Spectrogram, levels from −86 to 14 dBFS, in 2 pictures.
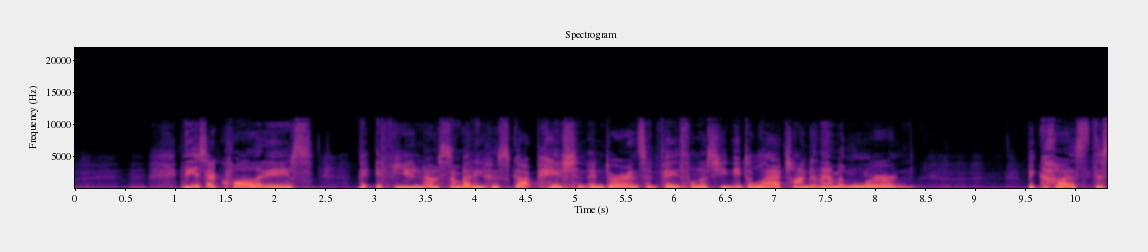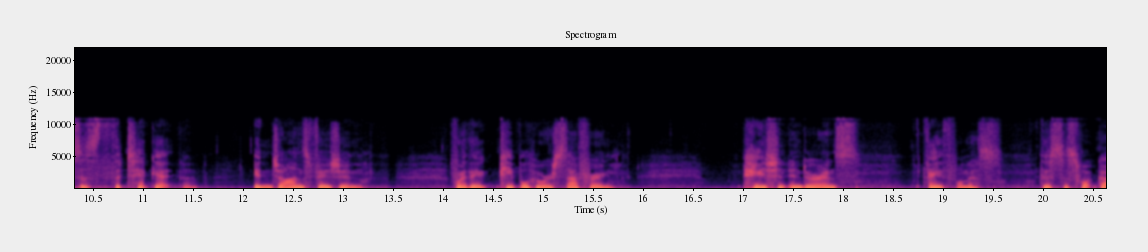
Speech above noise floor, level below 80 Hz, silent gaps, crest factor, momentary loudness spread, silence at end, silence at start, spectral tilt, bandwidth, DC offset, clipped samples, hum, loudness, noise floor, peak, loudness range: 34 dB; -60 dBFS; none; 16 dB; 9 LU; 0 s; 0.6 s; -6 dB/octave; 11.5 kHz; under 0.1%; under 0.1%; none; -18 LUFS; -51 dBFS; -4 dBFS; 4 LU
